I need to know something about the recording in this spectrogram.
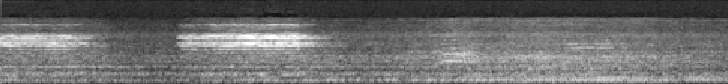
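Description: Two faint, long, high-pitched beeps, the first ending about a second in and the second lasting just over a second, over a low steady background rumble.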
